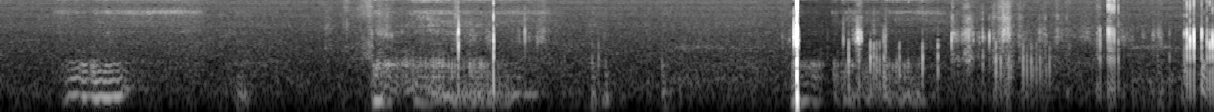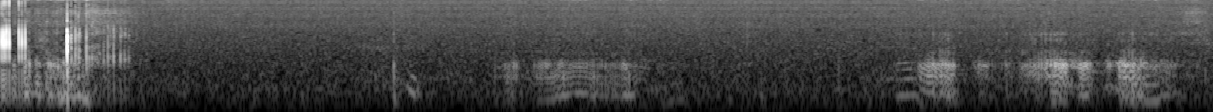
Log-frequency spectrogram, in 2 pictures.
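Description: Soft, irregular rasping breath sounds during sleep, several minutes apart in rhythm, with room noise and a few clicks: snoring.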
